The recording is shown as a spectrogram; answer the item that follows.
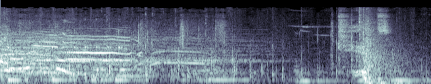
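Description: A crowd of children shouting and cheering over film score music, the voices dying away after about a second and a half. A single loud thud near the end.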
